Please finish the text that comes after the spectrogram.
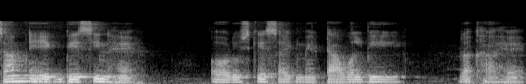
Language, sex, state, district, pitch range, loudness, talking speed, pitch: Hindi, male, Sikkim, Gangtok, 105-120 Hz, -15 LUFS, 150 wpm, 115 Hz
